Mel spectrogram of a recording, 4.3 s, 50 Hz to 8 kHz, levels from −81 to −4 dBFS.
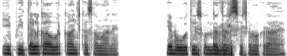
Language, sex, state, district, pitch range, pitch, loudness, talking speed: Hindi, male, Uttar Pradesh, Saharanpur, 125-145 Hz, 135 Hz, -18 LUFS, 235 wpm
